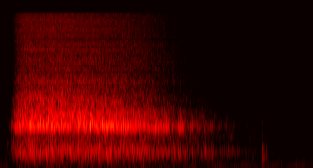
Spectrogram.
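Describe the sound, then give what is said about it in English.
A deep breath drawn and let out slowly, heard alone as one long, soft, airy rush that fades away over about two seconds, with a faint click afterward. “First, let's take a deep breath. Let it out.”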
